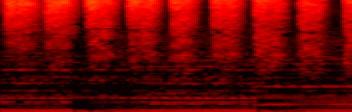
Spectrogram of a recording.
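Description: A hairdresser's aerosol hair spray hisses in a run of short bursts, about seven or eight quick puffs in a steady rhythm, close and fairly loud, with a low hum underneath.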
